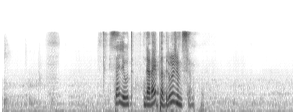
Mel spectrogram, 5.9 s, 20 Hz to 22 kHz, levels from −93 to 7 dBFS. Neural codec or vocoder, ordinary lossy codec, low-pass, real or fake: codec, 16 kHz, 2 kbps, X-Codec, HuBERT features, trained on balanced general audio; none; none; fake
